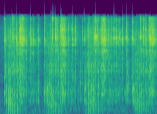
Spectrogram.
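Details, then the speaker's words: Warm chainsaw kept on choke after its false-start burp: repeated rough pull-cord bursts about once a second, no firing; engine flooded from pulling on choke. "okay I can pull and Pull and I've flooded this saw all right"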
